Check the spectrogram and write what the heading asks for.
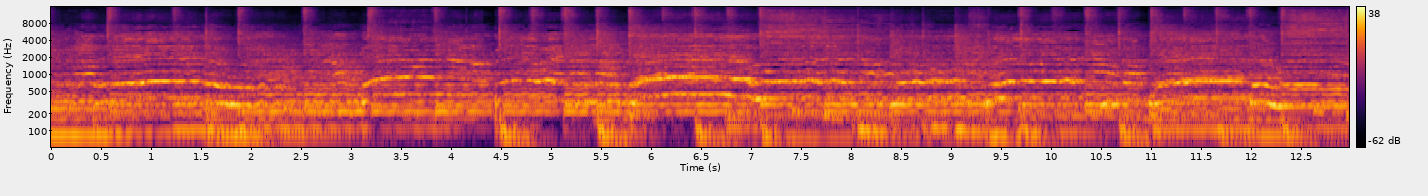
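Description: Gospel music: a singer holding long notes that rise and fall, over a bass line and a steady beat.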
